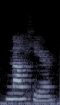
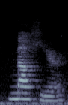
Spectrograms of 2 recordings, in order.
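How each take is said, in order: Both takes have the same delivery.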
